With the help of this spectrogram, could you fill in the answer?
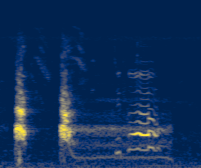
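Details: Indian Spitz dog barking at another Indian Spitz, two short loud barks in quick succession followed by a drawn-out whining, wavering tone that trails off.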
